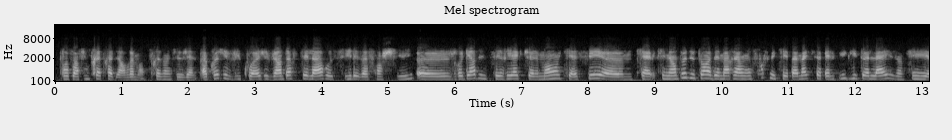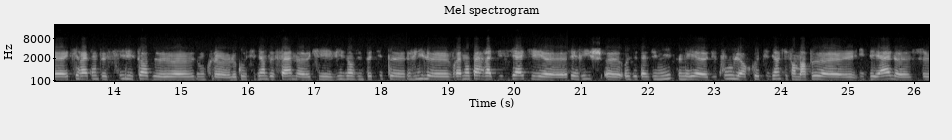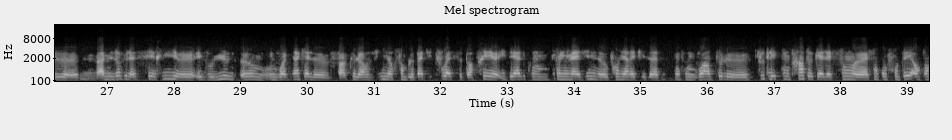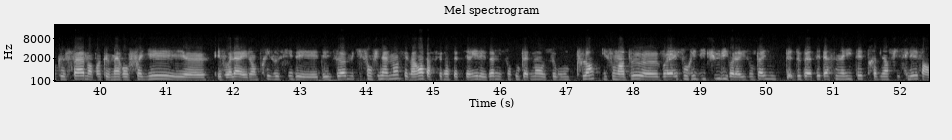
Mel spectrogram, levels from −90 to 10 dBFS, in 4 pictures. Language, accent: French, French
